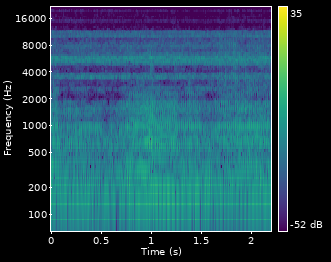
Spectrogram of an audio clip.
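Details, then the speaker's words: Gas compressor switched on before repair: a loud, steady droning hum with a constant low note and a rough edge. Excessive running noise. "बहुत ज़्यादा इसका शोर है friend. तो हमने इसका शोर जो है वो ख़त्म करना है।"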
